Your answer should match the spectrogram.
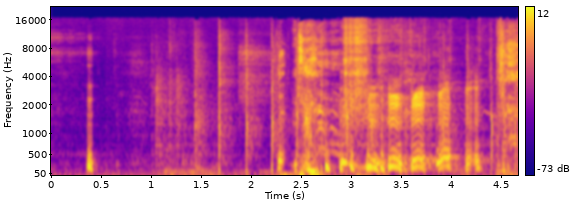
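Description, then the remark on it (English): A slow, quiet golf clap: a handful of soft, evenly spaced claps, followed by voices laughing and chattering over the top. “that's a very good golf clap.”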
